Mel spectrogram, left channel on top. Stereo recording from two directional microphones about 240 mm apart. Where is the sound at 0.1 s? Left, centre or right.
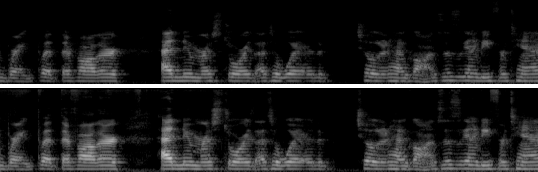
Right.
